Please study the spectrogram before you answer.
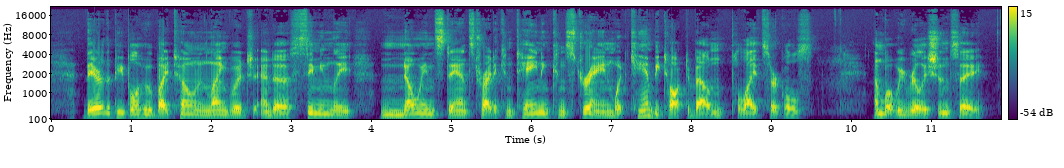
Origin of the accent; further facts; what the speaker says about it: Wisconsin, United States; I'm from Wisconsin. I recall the 1950s when Senator Joe McCarthy had everyone trembling for fear of being called a communist. It was pretty dark in Wisconsin in the 1950s.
